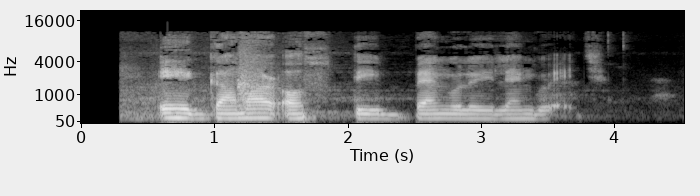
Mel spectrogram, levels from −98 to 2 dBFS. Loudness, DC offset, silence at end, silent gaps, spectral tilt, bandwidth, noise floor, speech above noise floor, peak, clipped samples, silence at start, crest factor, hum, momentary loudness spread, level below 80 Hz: -17 LUFS; under 0.1%; 0.65 s; none; -6 dB/octave; 11.5 kHz; -55 dBFS; 38 dB; 0 dBFS; under 0.1%; 0.3 s; 18 dB; none; 15 LU; -56 dBFS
